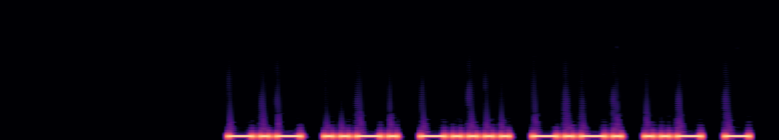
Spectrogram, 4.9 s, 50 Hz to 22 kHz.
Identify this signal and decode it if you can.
Morse code, heard as a keyed tone, about 24 wpm, 700 Hz. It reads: KF6CUT
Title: Speed Racing - USA 2x3 Call Signs 20wpm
